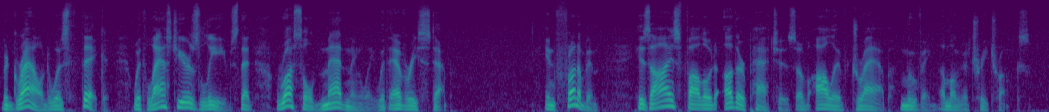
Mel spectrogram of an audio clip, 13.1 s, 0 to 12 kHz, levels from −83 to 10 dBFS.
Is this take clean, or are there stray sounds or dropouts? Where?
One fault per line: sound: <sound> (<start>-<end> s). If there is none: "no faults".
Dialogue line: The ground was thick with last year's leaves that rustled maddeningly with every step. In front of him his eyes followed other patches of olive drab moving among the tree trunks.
no faults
